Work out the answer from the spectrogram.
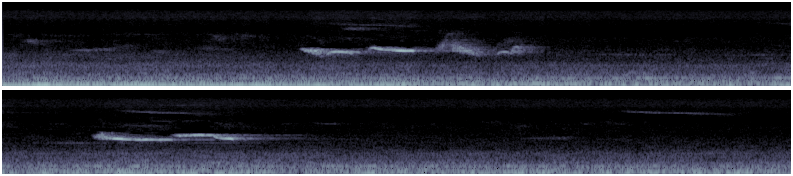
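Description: A small bird chirping: a short run of quick chirps about a second and a half in and another near five seconds. A low rumble underneath stops about two seconds in.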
